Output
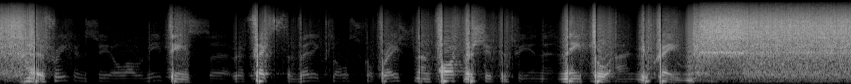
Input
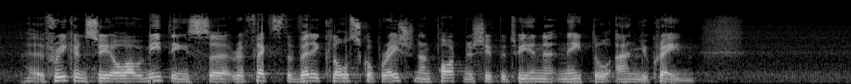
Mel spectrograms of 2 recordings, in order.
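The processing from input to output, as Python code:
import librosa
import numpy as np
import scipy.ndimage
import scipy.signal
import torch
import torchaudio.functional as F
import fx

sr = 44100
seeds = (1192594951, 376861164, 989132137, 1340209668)

y = x + 0.5 * 10.0 ** (-9.0 / 20.0) * np.diff(np.sign(x), prepend=np.sign(x[:1]))
y = fx.recorder_agc(y, sr, target_db=-5.5, rise_db_per_s=14.0, max_gain_db=30)
y = scipy.signal.sosfilt(scipy.signal.butter(2, 6900.0, 'lowpass', fs=sr, output='sos'), y)
y = fx.low_shelf(y, sr, hz=340.0, db=-11.5)
y = fx.gate_flip(y, sr, shuts_db=-12.0, range_db=-40)
y = fx.peak_eq(y, sr, hz=150.0, db=3.0, octaves=0.21)
y = fx.sustainer(y, sr, db_per_s=93.0)
y = F.gain(torch.from_numpy(y), 6.5).numpy()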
